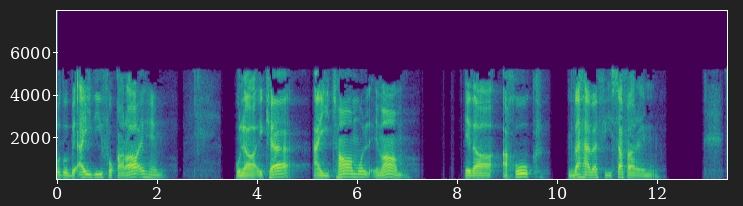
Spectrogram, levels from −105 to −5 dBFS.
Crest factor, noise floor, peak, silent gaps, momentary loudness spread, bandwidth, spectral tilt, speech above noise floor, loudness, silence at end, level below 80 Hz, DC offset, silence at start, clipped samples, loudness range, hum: 24 dB; -63 dBFS; 0 dBFS; 3.33-3.53 s, 7.37-7.66 s, 7.78-7.82 s, 9.91-10.16 s, 12.23-12.88 s; 16 LU; 5.4 kHz; -10 dB/octave; 41 dB; -22 LUFS; 0 s; -62 dBFS; under 0.1%; 0 s; under 0.1%; 3 LU; none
